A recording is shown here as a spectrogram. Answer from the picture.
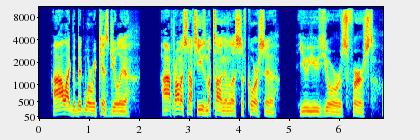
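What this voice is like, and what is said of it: Slick southern drawl. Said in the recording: “Elvis in his slickest southern drawl”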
